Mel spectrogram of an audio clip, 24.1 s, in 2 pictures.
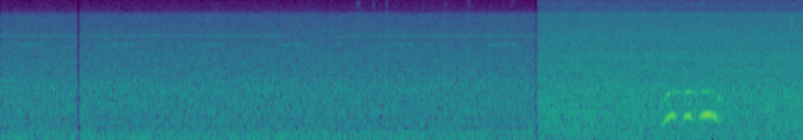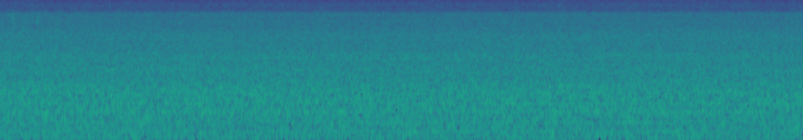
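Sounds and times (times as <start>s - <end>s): outdoor hiss: 0.0s - 24.0s
bird hooting: 9.9s - 10.9s.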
